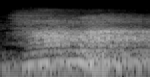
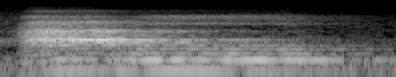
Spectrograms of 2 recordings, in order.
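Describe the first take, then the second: First: Read as one short word ending in 'ma'. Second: Read as letter names, the final 'meem' drawn out. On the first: The speaker calls it wrong. "Hama, kan itu salah" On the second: The speaker calls it right. "Hanya dua harkat, mimnya lima harkat"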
